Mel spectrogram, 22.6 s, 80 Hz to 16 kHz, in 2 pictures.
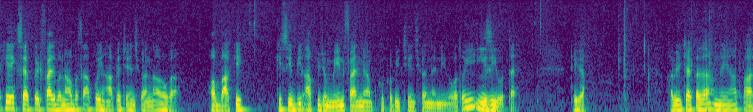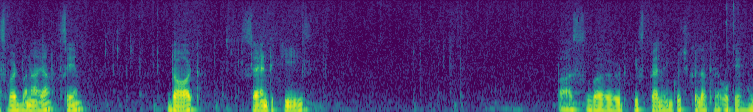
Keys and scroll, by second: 9.2 Return, 10.3-15.9 typing, 17.2-18.5 typing.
